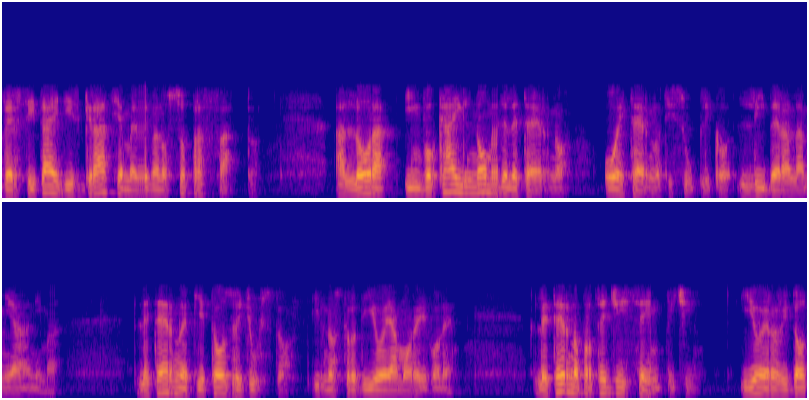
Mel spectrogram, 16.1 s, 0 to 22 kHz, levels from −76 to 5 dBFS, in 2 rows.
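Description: Packet loss with last packet repeated occurs at 1.38–1.44 s, 4.92–4.96 s after "invocai il", 8.54–8.58 s after "supplico libera la mia", 10.38–10.40 s between "è pietoso" and "e giusto il nostro", and 14.52–14.54 s. Each time, the last packet of audio replays, producing a short robotic stutter where several packets repeat and a small blip where only one does, which fits 20 ms packets.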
